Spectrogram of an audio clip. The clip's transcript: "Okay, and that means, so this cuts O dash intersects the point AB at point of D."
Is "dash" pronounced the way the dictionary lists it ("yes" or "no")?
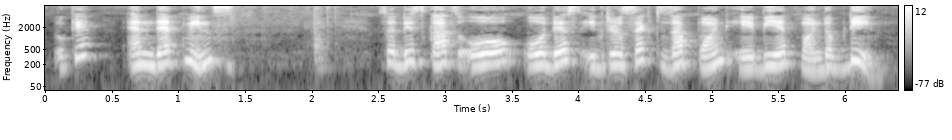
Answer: no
